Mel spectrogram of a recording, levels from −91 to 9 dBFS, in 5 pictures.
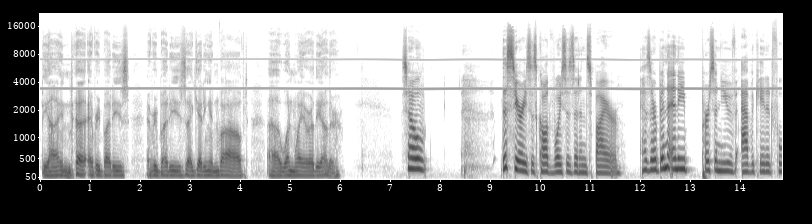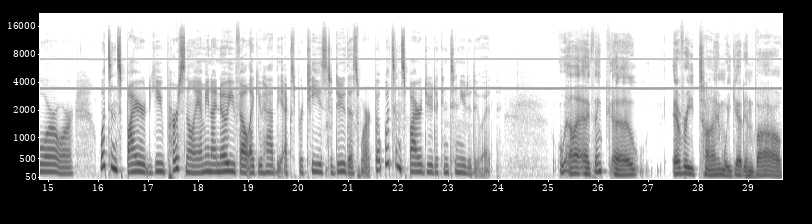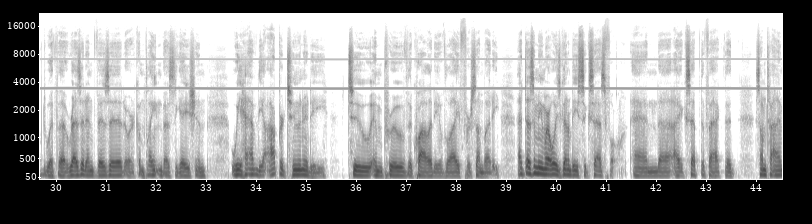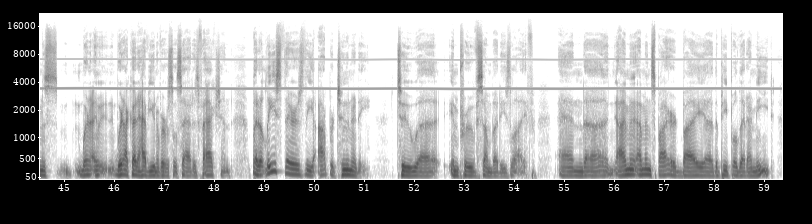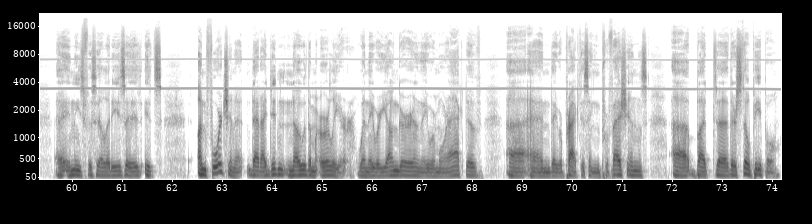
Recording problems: high-pitched whine; faint; throughout; 3.5 kHz, 20 dB below the speech

